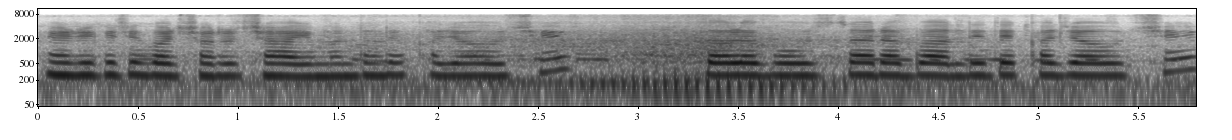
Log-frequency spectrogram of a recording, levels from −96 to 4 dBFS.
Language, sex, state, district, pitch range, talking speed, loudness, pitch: Odia, male, Odisha, Khordha, 250-265 Hz, 135 wpm, -14 LUFS, 260 Hz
